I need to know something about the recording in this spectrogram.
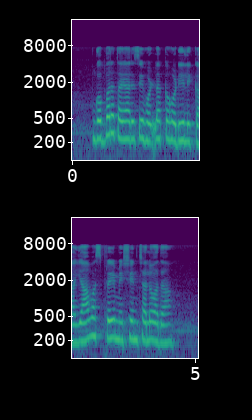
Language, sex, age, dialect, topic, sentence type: Kannada, female, 41-45, Northeastern, agriculture, question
